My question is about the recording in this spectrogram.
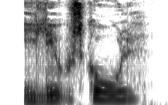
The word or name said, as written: elevskole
